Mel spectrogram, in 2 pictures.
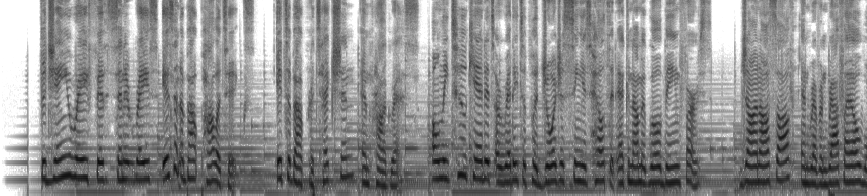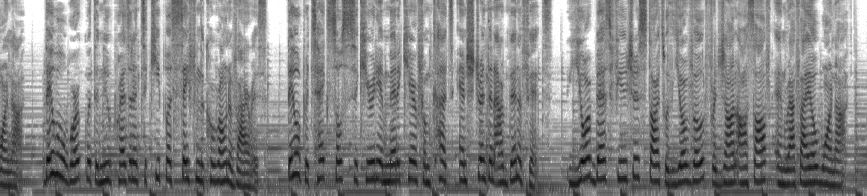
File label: radio ad; GA RUNOFF Dec 2020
